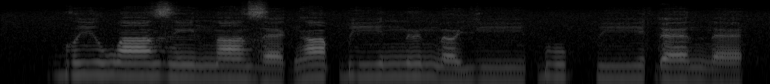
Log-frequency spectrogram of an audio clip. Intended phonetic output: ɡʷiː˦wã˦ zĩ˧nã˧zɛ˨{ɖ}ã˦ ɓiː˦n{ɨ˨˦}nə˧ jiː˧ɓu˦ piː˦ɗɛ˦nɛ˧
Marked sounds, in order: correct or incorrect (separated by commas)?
incorrect, incorrect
